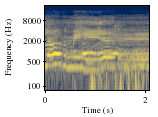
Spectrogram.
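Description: Recorded R&B/hip-hop song with a woman singing long, held notes that slide between pitches over a drum beat.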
